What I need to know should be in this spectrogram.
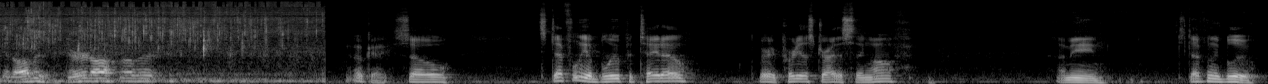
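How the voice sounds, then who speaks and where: A man's voice: medium pitch, a little slow, vocal fry, long pauses, warm tone. A man hosting a casual backyard gardening vlog, chatty and practical, talking straight to his viewers. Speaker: home gardening channel host. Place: outdoors in a backyard garden, then indoors.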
